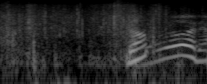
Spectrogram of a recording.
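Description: Footsteps and rustling of leaves and brush from walking through forest undergrowth, then a man's voice from a little over a second in.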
